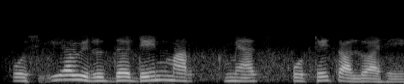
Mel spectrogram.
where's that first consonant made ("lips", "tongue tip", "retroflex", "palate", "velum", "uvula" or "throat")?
velum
